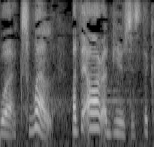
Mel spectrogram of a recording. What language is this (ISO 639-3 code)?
eng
